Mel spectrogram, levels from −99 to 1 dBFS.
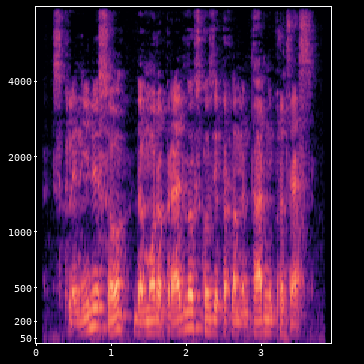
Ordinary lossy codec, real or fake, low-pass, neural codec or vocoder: none; fake; none; codec, 16 kHz, 16 kbps, FreqCodec, larger model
